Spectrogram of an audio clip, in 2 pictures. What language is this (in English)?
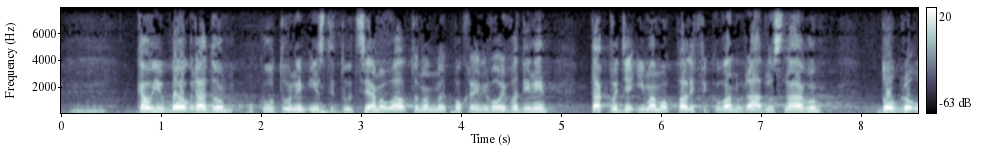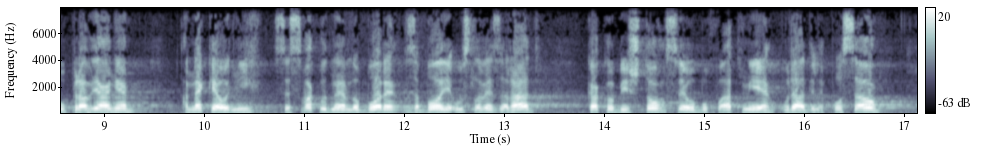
Serbian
